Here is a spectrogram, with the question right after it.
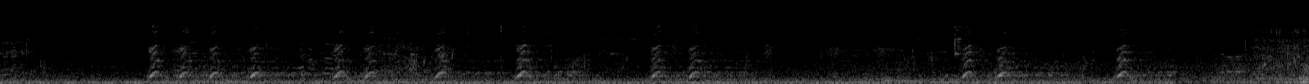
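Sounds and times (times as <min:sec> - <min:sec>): dog barking: 0:01.5 - 0:05.8, 0:06.5 - 0:07.4, 0:09.6 - 0:10.6, 0:11.2 - 0:11.8.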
